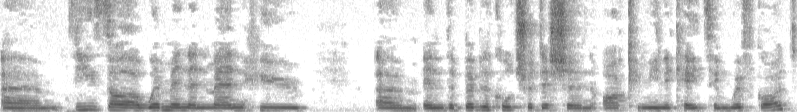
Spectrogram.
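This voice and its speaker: Very slowly and in a flat monotone, a woman with a medium pitch and a dark, mellow tone speaks with an American accent. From London, England. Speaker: theology professor. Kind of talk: podcast interview. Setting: studio.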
